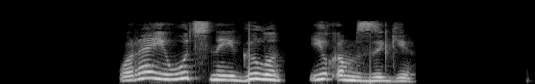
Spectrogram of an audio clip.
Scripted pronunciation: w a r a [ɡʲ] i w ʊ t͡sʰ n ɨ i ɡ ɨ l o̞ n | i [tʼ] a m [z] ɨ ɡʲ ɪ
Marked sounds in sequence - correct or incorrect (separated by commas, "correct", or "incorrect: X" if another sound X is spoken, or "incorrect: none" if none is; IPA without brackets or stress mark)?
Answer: incorrect: none, incorrect: qʼ, correct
